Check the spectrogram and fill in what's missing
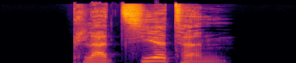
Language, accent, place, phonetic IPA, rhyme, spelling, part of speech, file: German, Germany, Berlin, [plaˈt͡siːɐ̯tn̩], -iːɐ̯tn̩, platzierten, adjective / verb, De-platzierten.ogg
- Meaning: inflection of platziert: 1. strong genitive masculine/neuter singular 2. weak/mixed genitive/dative all-gender singular 3. strong/weak/mixed accusative masculine singular 4. strong dative plural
